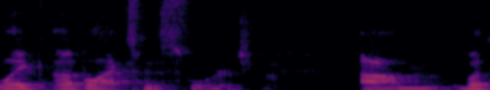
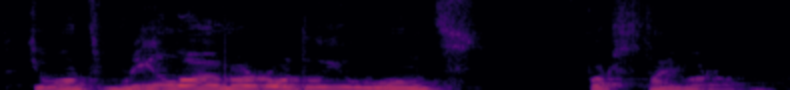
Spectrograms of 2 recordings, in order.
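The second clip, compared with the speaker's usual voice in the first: big, swooping, exaggerated Russian accent; 4 semitones higher, 4 dB louder than usual. Kara asks a first-time customer about armor: Kara's big Russian accent. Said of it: "like big Russian accent".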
